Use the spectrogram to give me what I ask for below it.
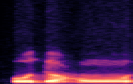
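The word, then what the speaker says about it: ادع: Ud'u ila sabili rabbika. Iya. Kenapa dibaca U Zaki Rashid? Karena huruf ketiga berharokat dhammah, Ustaz.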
